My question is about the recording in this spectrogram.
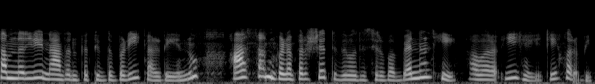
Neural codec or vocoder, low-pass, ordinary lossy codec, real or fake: autoencoder, 22.05 kHz, a latent of 192 numbers a frame, VITS, trained on many speakers; 5.4 kHz; none; fake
